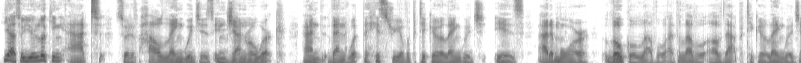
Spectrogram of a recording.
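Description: Deep-voiced man, measured and academic. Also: no echo, studio quality. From Chile. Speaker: linguist, interviewee. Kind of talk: explanatory interview answers.

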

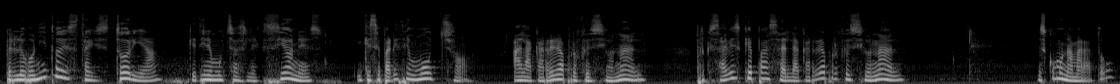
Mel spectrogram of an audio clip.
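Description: A woman's voice: mid-range voice, moderate pace, slightly rough. A woman from giving a motivational talk to an audience, telling stories and often checking in with short tag questions. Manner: storytelling, frequent tag questions, lively acted-out moments.

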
